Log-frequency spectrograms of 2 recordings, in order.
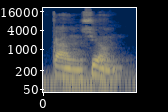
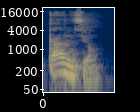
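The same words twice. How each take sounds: First: Canción with the weight on CIÓN; stress on last syllable. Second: Canción stressed on CAN, CAN-cion; wrong stress. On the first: Teacher showing correct canción, stress on last syllable. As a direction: lean on the final syllable of canción. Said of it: "mayor fuerza de voz en la última sílaba". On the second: Teacher showing what you can't say, canción stressed on CAN. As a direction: move the beat of canción onto the first syllable. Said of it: "Porque no puede decir canción". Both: Shown as a demonstration.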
